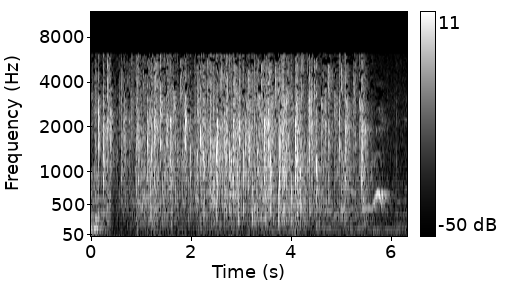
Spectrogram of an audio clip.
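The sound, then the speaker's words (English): An audience at a sermon claps together in a dense, steady burst of applause that holds for about five seconds before quickly tapering off into quiet. “Is that all right? Can we clap?”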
